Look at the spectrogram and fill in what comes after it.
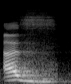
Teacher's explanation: اب زا جو ہے وہ اس طرح جدا ہوتی ہے باقی دو حروف سے کہ زا کی آواز میں تھوڑا سا تھر تھراہٹ ہوتی ہے جی، اور سین اور صاد میں ایسا نہیں ہوتا۔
